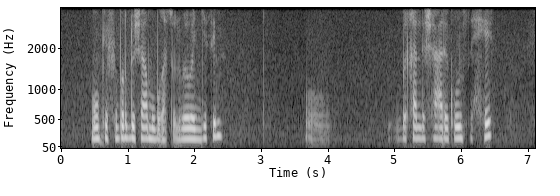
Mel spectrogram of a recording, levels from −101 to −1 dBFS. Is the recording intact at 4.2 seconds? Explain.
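No. At 4.2 seconds, as throughout the clip, there is gain pumping: the gain swings by around 5 dB, leaving levels squashed. The likely cause is excessive microphone gain held down by a fast limiter or compressor.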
